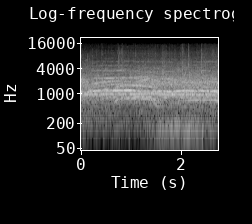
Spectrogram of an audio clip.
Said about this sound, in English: We like to make people clap until they're standing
